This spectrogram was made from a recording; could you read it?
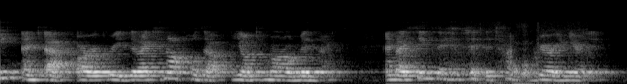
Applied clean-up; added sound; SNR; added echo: neural separator model SepFormer DNS4.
